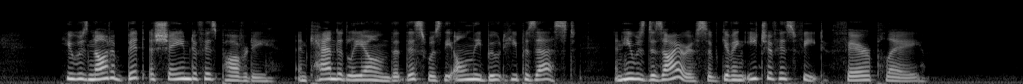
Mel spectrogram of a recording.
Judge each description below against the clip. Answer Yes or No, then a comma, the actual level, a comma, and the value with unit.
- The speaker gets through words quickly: No, average, 190 wpm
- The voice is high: Yes, high, 215 Hz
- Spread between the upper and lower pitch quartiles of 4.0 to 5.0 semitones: Yes, average, 4.5 semitones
